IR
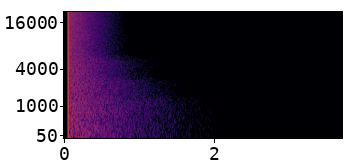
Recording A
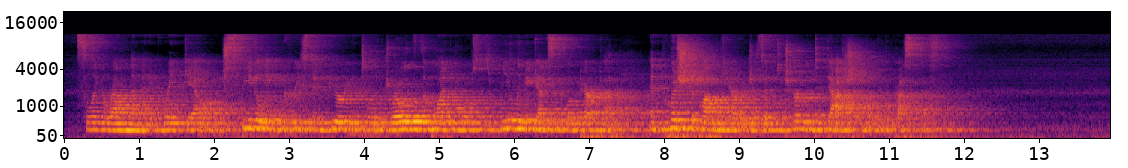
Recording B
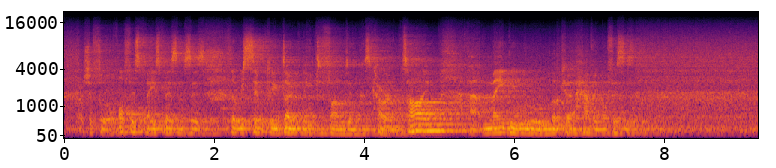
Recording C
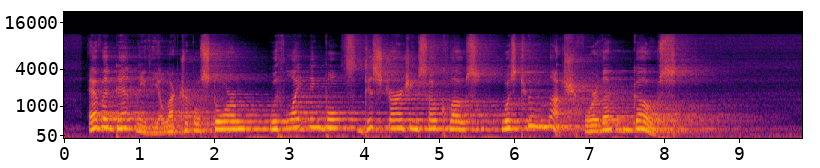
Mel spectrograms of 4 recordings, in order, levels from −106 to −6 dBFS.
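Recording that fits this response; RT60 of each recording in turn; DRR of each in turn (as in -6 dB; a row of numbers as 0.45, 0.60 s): B; 2.8, 2.8, 2.8 s; -5.0, 1.5, 6.0 dB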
